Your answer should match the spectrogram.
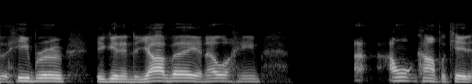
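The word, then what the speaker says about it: Yahweh: the ton we've added vowels to it we pronounce it as yve don't get too excited about that but just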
